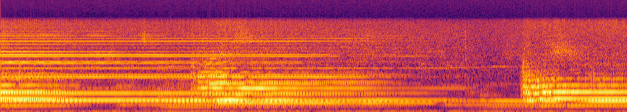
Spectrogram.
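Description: Live music from a quartet of trombone, clarinet, accordion and guitar playing slow held chords, the chord changing about two seconds in and again about five seconds in.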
